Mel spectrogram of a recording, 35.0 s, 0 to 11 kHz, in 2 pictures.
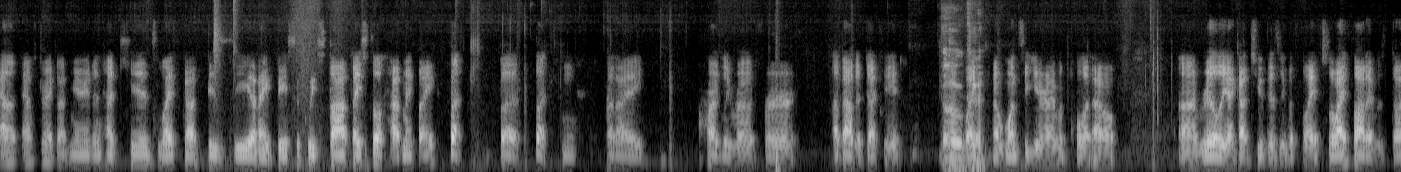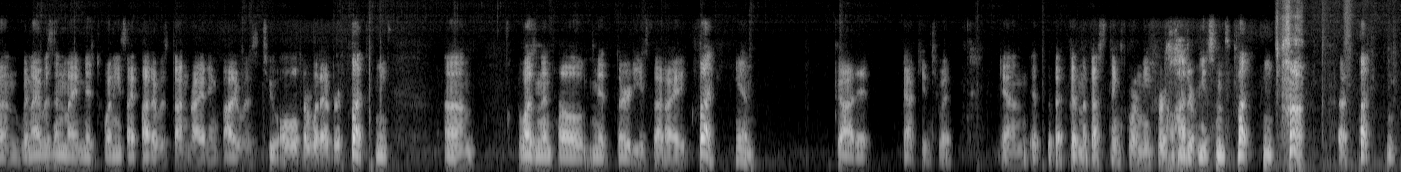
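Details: Adult male BMX rider with lifelong, worsening Tourette syndrome; swearing and vulgar tics began around age 35; vocal tics with coprolalia (Tourette syndrome).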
